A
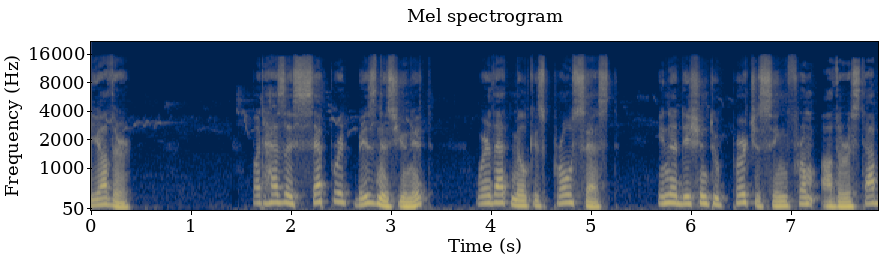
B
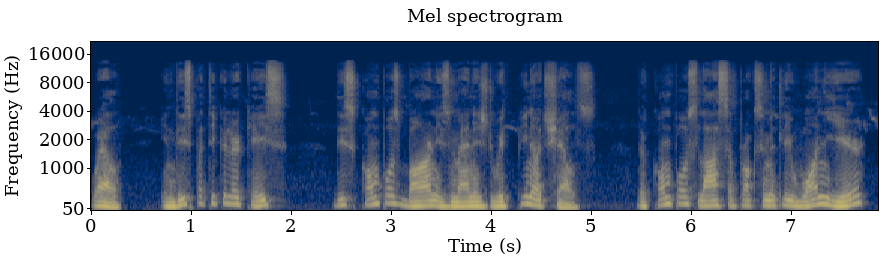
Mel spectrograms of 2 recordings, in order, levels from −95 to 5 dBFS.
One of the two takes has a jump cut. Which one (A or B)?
A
